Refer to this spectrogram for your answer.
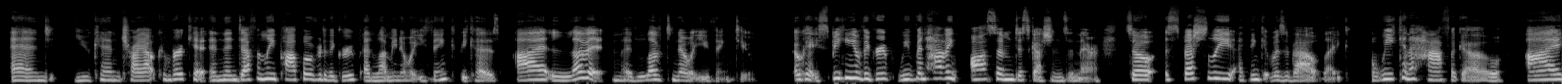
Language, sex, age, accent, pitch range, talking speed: English, female, 20-39, American, 190-245 Hz, 235 wpm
